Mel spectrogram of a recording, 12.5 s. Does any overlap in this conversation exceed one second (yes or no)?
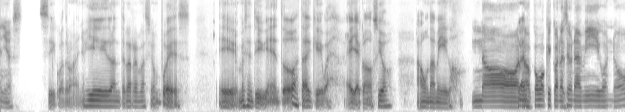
no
